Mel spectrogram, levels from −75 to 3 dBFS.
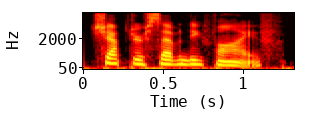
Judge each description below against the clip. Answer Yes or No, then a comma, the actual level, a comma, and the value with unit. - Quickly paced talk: No, slow, 135 wpm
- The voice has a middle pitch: Yes, medium, 170 Hz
